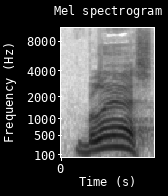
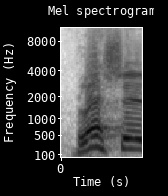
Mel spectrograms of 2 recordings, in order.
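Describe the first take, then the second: First: The word is said in one syllable. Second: The word is said in two syllables. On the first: "But it just says blessed" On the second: "I'd put a little pause in there before the ED"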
